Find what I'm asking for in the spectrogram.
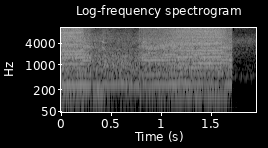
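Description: Pro Mazda race car on the Nürburgring in iRacing, its engine note steady and loud before a quick downshift into third gear, then the sound cuts sharply to a quieter drone.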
